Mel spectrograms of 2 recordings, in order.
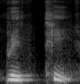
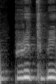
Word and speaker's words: পৃথ্বী: পয়রে পৃ, থয় বয় দীর্ঘী, উচ্চারণটা হবে পৃথিবী করবে না কিন্তু, পৃথ্বী।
